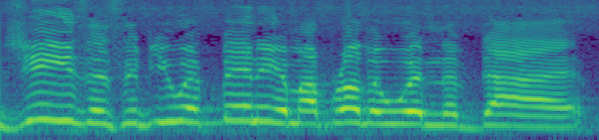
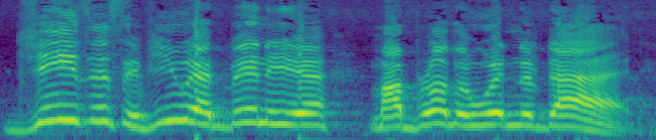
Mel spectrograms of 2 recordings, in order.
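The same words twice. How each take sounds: First: High, desperate pleading to Jesus; a begging lament, voice pitched way up; crying plea. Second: Loud, blunt accusation to Jesus; blunt, flat out. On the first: Mary fallen at Jesus's feet, high desperate crying plea. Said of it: "as she's crying". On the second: Martha confronting Jesus over her brother's death, loud and blunt. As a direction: Martha lays it straight on him, loud. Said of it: "Martha is flat out". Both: Retold or imitated.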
